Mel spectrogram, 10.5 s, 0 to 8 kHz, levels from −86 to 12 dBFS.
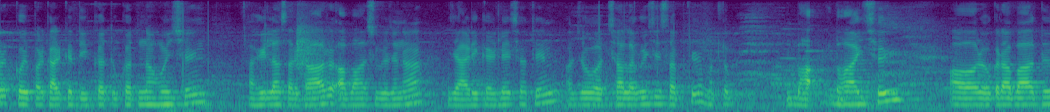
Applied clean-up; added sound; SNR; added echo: none; none; none; none.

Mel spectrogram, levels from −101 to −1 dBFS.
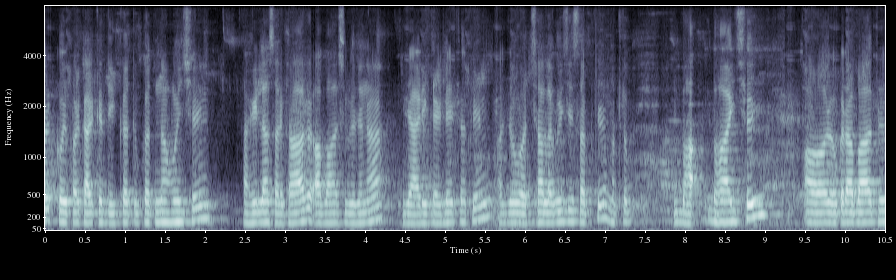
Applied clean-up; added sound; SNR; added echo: neural separator model SepFormer DNS4.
